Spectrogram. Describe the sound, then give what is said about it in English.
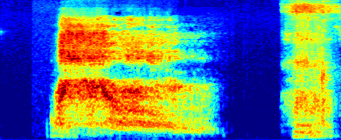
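A cougar's call, used as the dubbed voice of a lioness: one long, raspy, roaring cry lasting well over a second, then a pause and a second, shorter rough call. “It's not even a big cat. It's got it in the name. That's the closest name it gets. This is the sound of a cougar.”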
